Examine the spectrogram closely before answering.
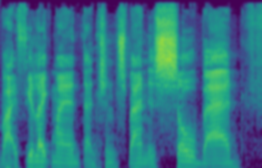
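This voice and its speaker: Here a man speaks at a moderate pace. His pitch sits fairly low, with ordinary variation. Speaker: streamer answering comments. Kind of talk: casual chat. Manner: yells while streaming; halting, hesitant.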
